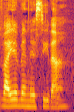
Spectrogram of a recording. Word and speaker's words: Valle.Bendecida: I'm an artist from the San Fernando Valley, and I go by KellyCoolCat on everything else, but my brand is Valle.Bendecida. Okay, that's how you pronounce it.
